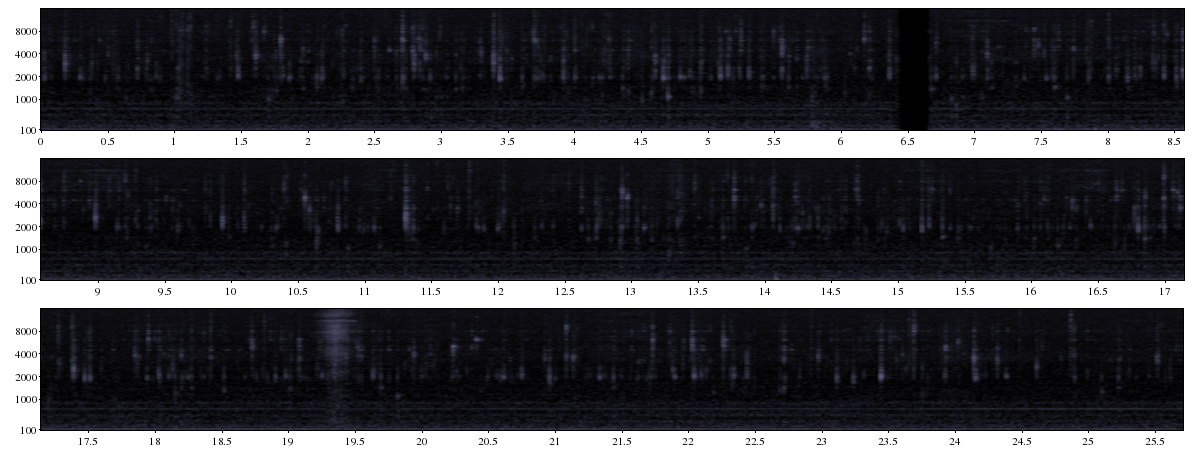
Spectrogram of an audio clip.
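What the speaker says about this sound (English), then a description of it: "I've just been pouring a little bit at a time just to feed it" Water poured slowly, a little at a time, over coffee grounds while brewing, a faint trickle and drip under a steady low hum, with one brief break partway through.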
